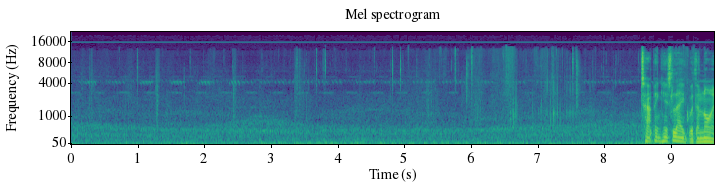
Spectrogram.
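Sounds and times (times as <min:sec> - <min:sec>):
thin continuous insect chirring: 0:00.0 - 0:09.6
footsteps crunching pacing back and forth: 0:01.2 - 0:02.6, 0:03.2 - 0:03.9, 0:04.9 - 0:07.8
speech: 0:08.6 - 0:09.6.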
